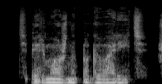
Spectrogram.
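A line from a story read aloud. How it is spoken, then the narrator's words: Whispered. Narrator (Russian): шепнула она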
